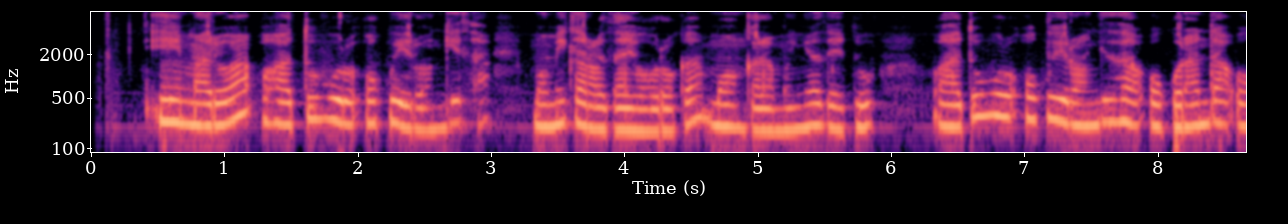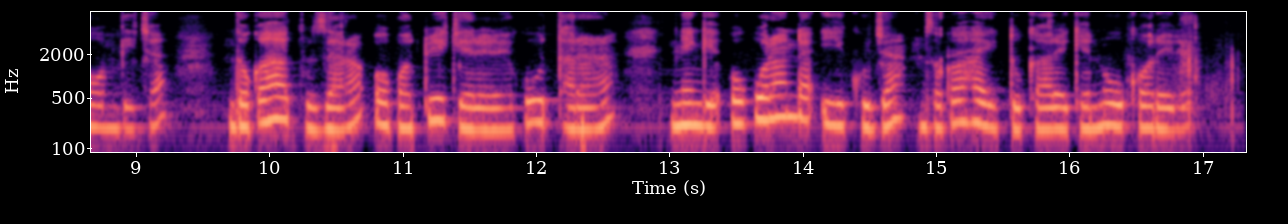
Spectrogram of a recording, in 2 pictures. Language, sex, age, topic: Oshiwambo, male, 25-35, finance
